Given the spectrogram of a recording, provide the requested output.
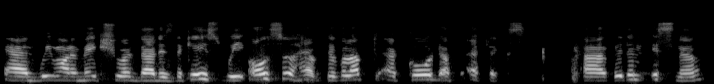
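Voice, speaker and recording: A man representing a chaplain endorsing body, explaining requirements on a video call in a measured, formal way. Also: sits high, no room sound. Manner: measured, formal, occasional filler. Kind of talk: explaining a process on a panel. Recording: dry, dull lo-fi call audio.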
